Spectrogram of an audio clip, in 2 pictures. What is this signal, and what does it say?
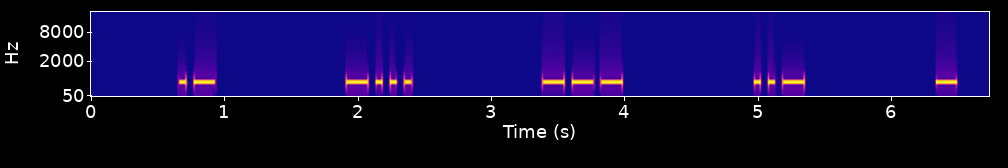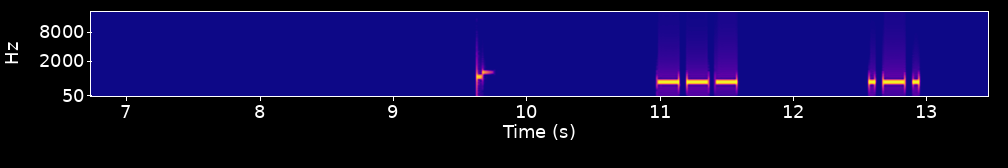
Morse code, heard as a keyed tone, about 22 wpm, spaced as for 8 wpm, 700 Hz. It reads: ABOUT OR
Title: 6x Character Spacing - Top 100 Words - 22wpm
